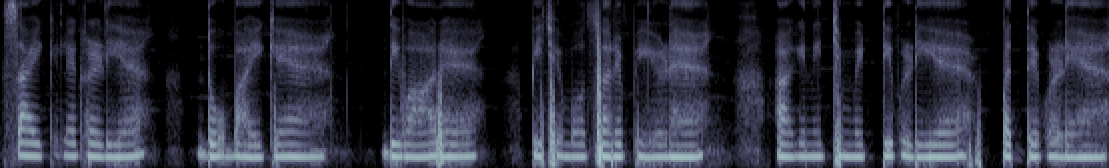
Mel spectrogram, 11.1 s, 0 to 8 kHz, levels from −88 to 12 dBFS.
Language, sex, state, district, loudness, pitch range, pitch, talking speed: Hindi, female, Bihar, Gaya, -24 LUFS, 215-225 Hz, 220 Hz, 115 wpm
